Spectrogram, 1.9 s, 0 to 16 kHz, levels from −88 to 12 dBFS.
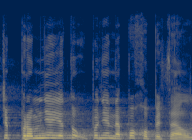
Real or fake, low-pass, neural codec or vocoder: real; 14.4 kHz; none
